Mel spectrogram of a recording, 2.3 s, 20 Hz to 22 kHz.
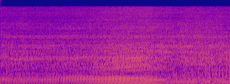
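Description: A 2018 BMW R1200 GS motorcycle accelerates hard into a wheelie. The engine note rises steadily as it revs up, loud and close with a throaty rumble, and no one speaks.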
